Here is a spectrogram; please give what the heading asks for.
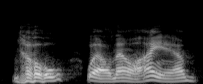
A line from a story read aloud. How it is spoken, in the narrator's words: laughed Nancy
